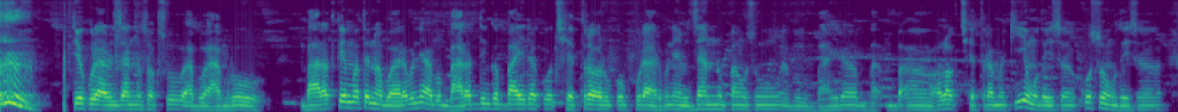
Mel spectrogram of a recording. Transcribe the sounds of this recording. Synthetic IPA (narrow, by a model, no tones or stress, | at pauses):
t̪jokuɾaɦʌɾud͡zanːusʌkt͡sʰuʌbʌɦamro | bʱaɾʌt̪kʌjmʌt̪ːenʌbʱʌeɾʌpʌniʌbʌbʱaɾʌt̪̚d̪inkobajɾʌkot͡sʰet̪rʌɦʌɾukokuɾaɦʌɾupʌniɦamid͡zanːupaw̃t͡sʰʌw̃ʌbʌbʱajɾʌː | lʌɡt͡sʰet̪rʌmakiɦũd̪ʌjt͡sʰʌkosoɦũd̪ʌjt͡sʰʌ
